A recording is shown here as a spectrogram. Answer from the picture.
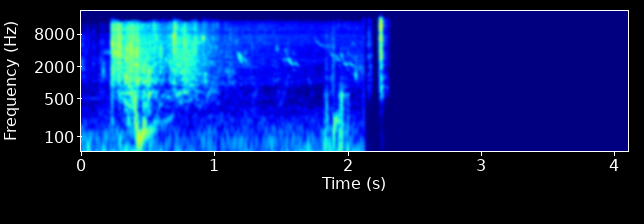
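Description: A channel catfish tossed back into the lake, hitting the water with a splash followed by water sloshing that dies away. The sound cuts off to dead silence a little over two seconds in.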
